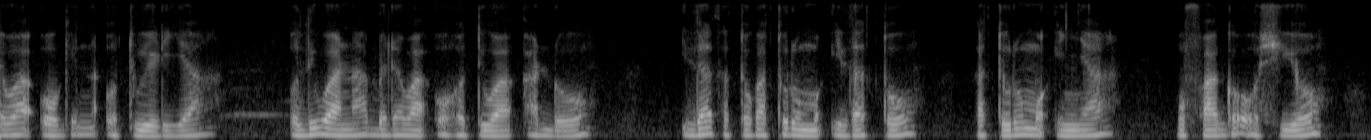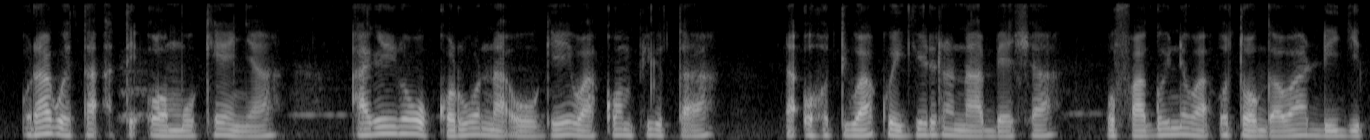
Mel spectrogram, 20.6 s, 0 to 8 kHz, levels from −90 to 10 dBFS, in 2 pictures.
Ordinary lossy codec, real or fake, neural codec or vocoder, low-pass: Opus, 32 kbps; real; none; 7.2 kHz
